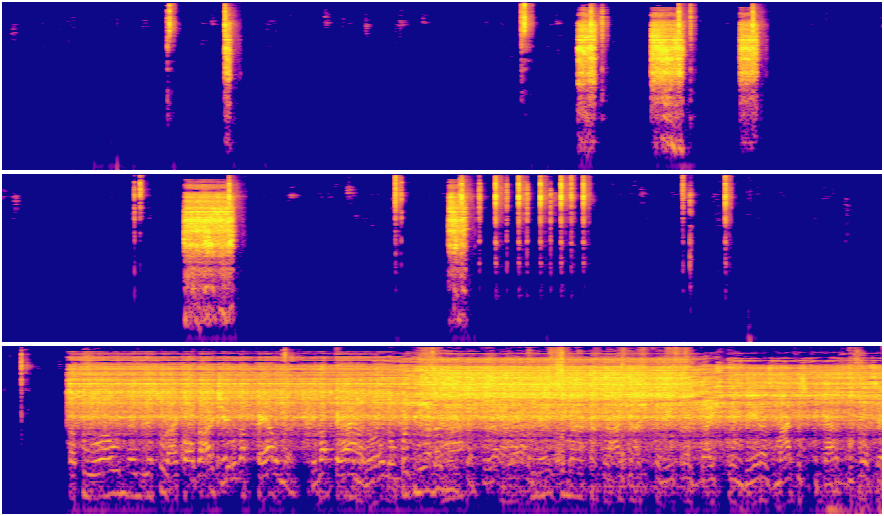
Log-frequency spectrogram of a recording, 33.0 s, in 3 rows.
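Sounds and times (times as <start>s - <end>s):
radio static bursts: 7.2s - 7.5s, 8.1s - 8.6s, 9.2s - 9.5s, 13.3s - 14.0s, 16.6s - 17.0s, 22.8s - 33.0s
radio stations snatches: 7.2s - 7.5s, 8.1s - 8.6s, 9.2s - 9.5s, 13.3s - 14.0s, 16.6s - 17.0s, 22.8s - 33.0s.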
